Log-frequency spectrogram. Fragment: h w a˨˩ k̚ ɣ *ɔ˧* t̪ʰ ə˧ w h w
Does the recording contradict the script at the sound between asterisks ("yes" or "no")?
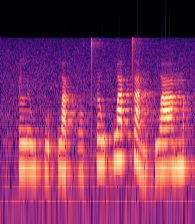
yes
